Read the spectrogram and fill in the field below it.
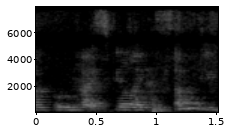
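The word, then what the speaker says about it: Unhei: Uni? The girl said, scrunching up her face. Uni, said Kate Stanton. No, Eunhai corrected. It's spelled U-N-H-E-I. It's pronounced Eunhai. Oh, it's you-hey, the boy said, like you.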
